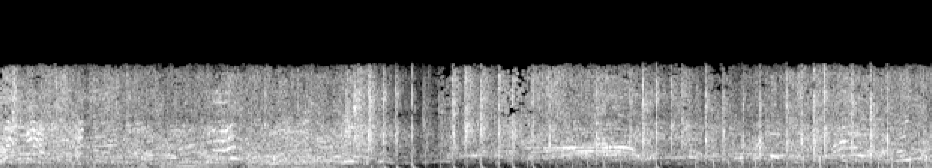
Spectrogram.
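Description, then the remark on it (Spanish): Rapid bursts of automatic rifle fire, shot by a man from a window of the Mandalay Bay hotel onto a country music festival concert in Las Vegas, crack out in quick succession, echoing loudly, while the fleeing crowd shouts and screams before and during the shots. “La gente que asistía al concierto intentaba huir despavorida mientras continuaban las ráfagas de disparos”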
